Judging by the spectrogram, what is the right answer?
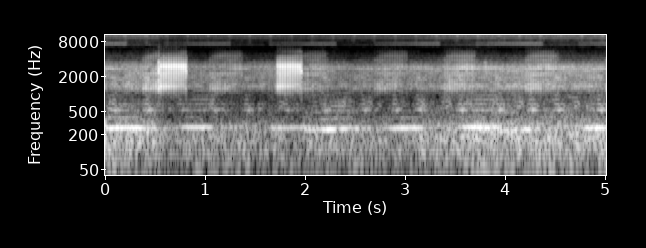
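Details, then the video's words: A tiny frog gives loud, harsh, buzzy calls in short bursts over a steady background hum. "tiny frog makes deafening sound"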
